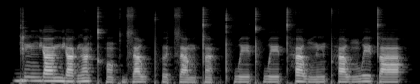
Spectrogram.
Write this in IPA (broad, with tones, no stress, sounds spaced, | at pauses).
ɡ i˦ n ŋ j a˦ n̪ j a˧ ɡ ã˥˧ kʰ ɔ̃˨ k̚ d͡z a˧ w pʰ ə˨˩ t͡s a˨˩ m t̪ ã˨ k̚ pʰ w e˧ t̪ʰ w e˧ t̪ʰ a˥˧ w n̪ ĩ˧ pʰ a˧ w n̪ w e˥˧ t̪ a˧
